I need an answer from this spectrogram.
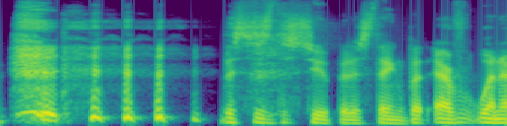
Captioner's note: laughing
